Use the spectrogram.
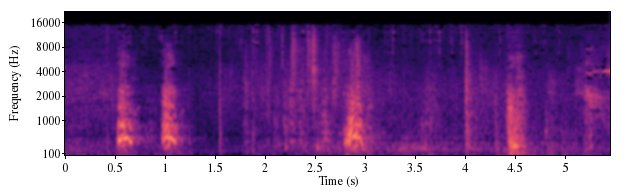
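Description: animal, dog barking

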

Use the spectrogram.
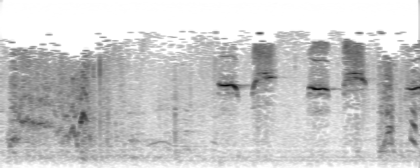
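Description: insect, cricket chirping

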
